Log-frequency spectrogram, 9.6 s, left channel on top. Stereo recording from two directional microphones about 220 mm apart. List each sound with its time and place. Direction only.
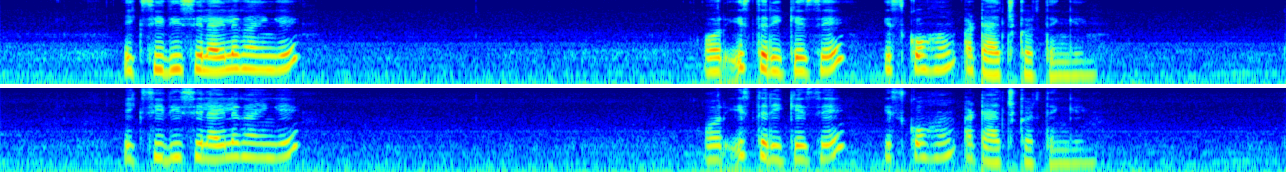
0.9 s a woman's voice: 20° left (ahead or behind)
5.3 s a woman's voice: 20° left (ahead or behind)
